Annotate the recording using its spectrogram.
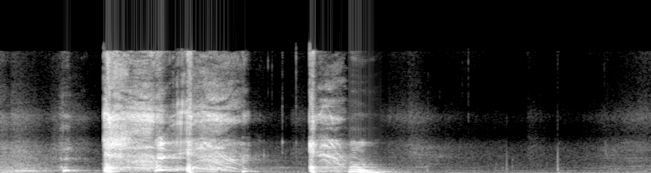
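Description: African grey parrot making a cough-like sound: a rough burst about a second long, then a shorter call that falls in pitch.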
